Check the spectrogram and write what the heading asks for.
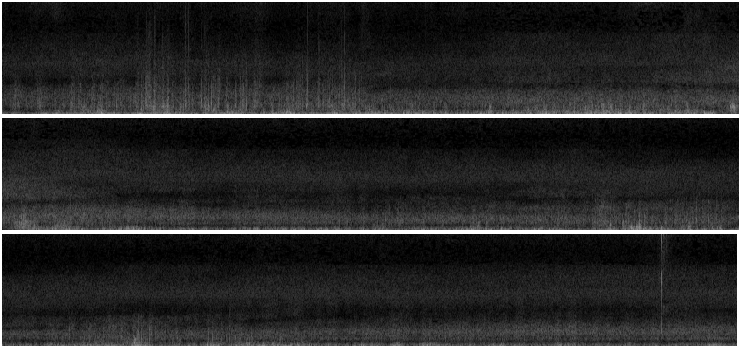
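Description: Wind buffeting the phone's microphone, a rough low rumble that swells and drops in uneven gusts.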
